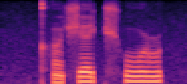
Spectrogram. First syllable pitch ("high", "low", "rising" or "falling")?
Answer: low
